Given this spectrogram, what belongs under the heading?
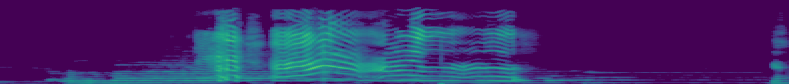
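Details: Baby crying in drawn-out, high-pitched wails with rising and falling pitch, fading into quieter whimpers; baby also coughs and picks nose; ordinary infant cry.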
